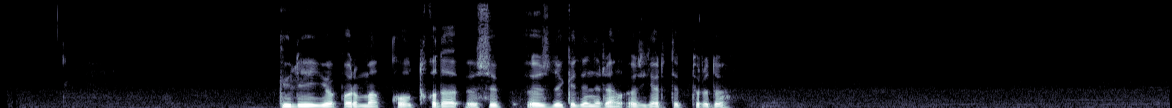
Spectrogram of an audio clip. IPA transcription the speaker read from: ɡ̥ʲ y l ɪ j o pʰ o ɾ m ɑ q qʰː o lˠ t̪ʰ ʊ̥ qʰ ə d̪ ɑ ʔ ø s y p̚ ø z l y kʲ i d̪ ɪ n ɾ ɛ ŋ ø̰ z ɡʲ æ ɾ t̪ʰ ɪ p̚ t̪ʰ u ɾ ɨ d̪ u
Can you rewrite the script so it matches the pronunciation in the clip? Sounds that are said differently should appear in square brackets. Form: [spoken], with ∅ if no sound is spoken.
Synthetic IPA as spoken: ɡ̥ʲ y l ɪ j o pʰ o ɾ m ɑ q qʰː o lˠ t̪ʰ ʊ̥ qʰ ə d̪ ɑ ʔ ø s y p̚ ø z l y kʲ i d̪ ɪ n ɾ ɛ ŋ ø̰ z ɡʲ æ ɾ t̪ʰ ɪ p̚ t̪ʰ u ɾ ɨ d̪ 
